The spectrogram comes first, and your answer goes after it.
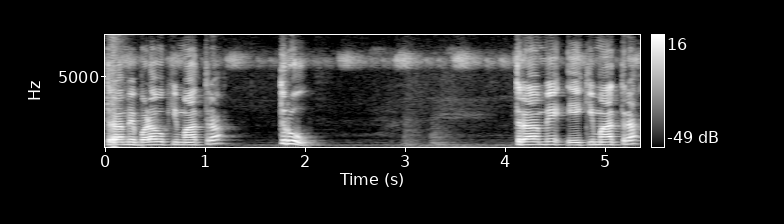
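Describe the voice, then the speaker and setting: A teacher slowly dictating a Hindi syllable chart, calmly repeating each sound step by step for young pupils. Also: mid-range voice, muffled recording.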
